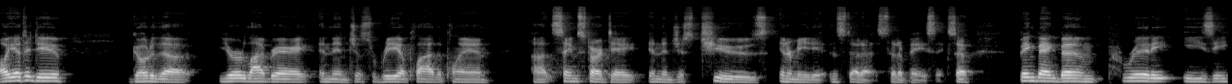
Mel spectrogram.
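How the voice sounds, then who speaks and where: With ordinary pitch variation and a moderate pace, he talks while the background stays quiet. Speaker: cycling coach. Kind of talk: tutorial. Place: home room. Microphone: webcam.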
